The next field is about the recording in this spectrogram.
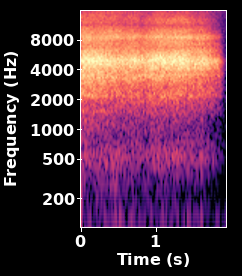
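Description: A deep inhale during a breathing exercise, heard as a steady airy hiss that holds for about two seconds and then cuts off.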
